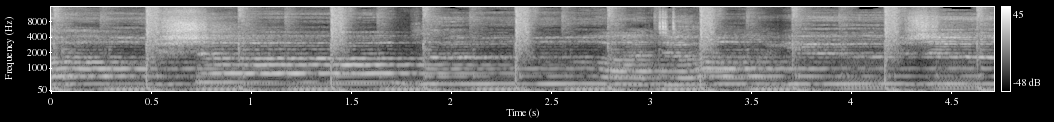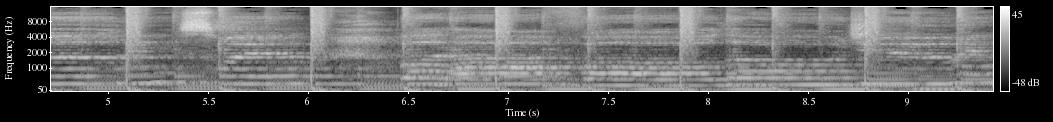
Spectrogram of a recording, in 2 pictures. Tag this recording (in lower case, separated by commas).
music, independent music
